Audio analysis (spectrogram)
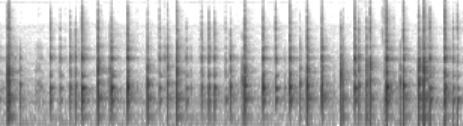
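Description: A small, closed, round metal tin of hand putty with a "Hand Gum" printed lid is held in one hand and tapped quickly on the lid with long nails. The result is a fast, uneven run of dry, clicky taps with a hollow, mid-pitched knock and almost no ring or low end.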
